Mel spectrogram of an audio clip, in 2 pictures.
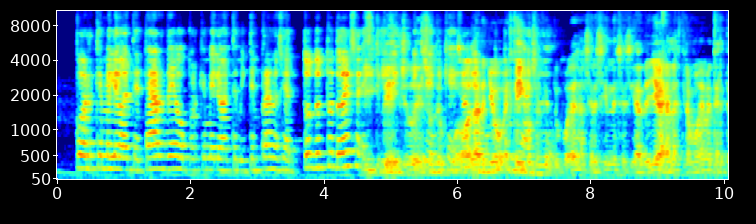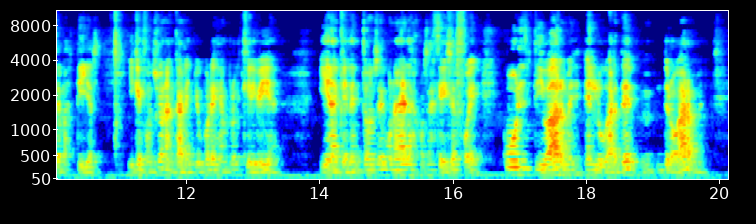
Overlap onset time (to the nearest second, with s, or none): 5 s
